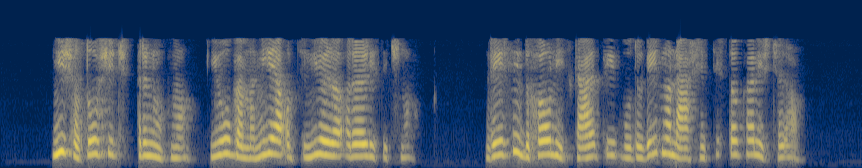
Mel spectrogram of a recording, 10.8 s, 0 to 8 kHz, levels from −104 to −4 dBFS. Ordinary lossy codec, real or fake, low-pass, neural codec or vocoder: AAC, 16 kbps; fake; 7.2 kHz; autoencoder, 22.05 kHz, a latent of 192 numbers a frame, VITS, trained on one speaker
